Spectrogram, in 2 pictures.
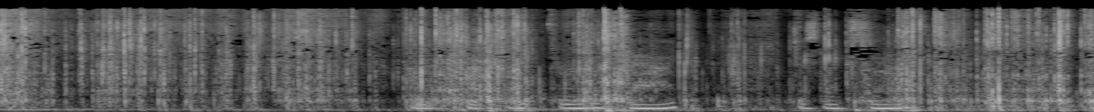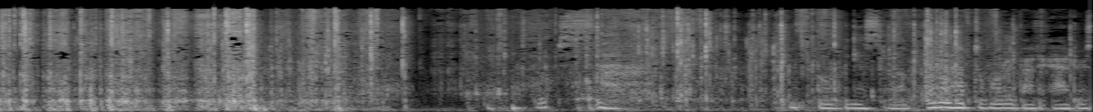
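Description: A plastic mailer bag crinkles and rustles.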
